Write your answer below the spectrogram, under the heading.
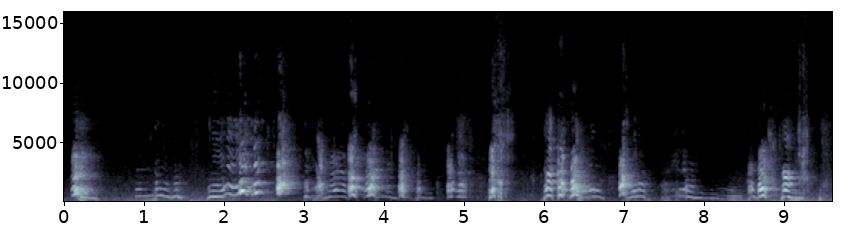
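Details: Two 114-day-old Shiba Inu puppies yelp and whine in quick, high, bending notes, with sharp little barks mixed in.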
